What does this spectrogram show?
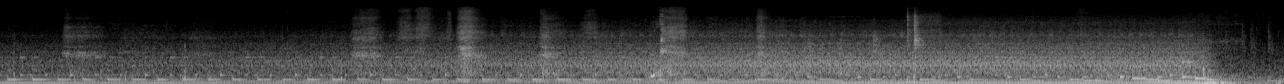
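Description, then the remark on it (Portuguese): A bus drives the 241-kilometre route from Brusque to Curitiba with a steady, low engine drone and constant road rumble, broken by occasional rattles and clatters from the cabin. No one speaks, and the engine tone shifts slightly near the end. “3 horas e 30 minutos dentro do ônibus.”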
